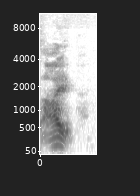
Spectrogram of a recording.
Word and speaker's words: ipe: Hey, Ross, also, I think you're mispronouncing it. I think it's Ipe.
